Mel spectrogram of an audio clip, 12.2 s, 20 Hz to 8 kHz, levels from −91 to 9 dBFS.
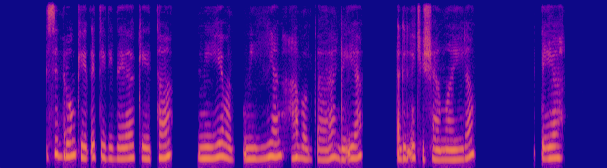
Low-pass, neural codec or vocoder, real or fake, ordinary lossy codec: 7.2 kHz; codec, 44.1 kHz, 2.6 kbps, SNAC; fake; Opus, 64 kbps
